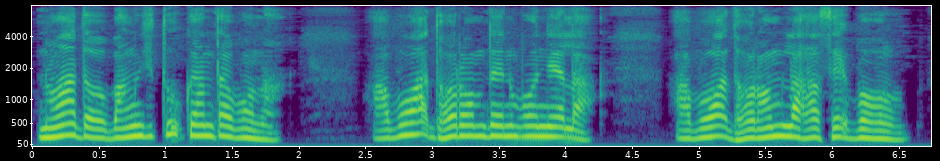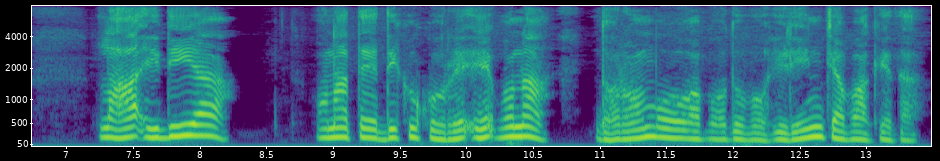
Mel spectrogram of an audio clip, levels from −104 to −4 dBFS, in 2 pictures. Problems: none marked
